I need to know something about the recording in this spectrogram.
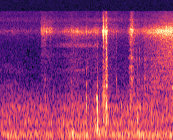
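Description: A cardboard box being handled as it is opened: hands sliding and pressing on the cardboard, with a few faint light clicks about a second in.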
